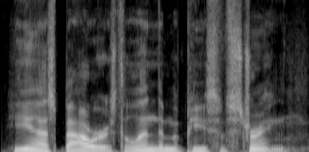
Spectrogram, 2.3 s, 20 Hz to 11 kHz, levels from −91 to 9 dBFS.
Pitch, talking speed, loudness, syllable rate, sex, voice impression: 120 Hz, 260 wpm, -17 LUFS, 6.1 syllables/s, male, very masculine, very adult-like, old, very thick, relaxed, slightly weak, dark, slightly hard, slightly muffled, slightly fluent, slightly cool, intellectual, sincere, very calm, very mature, friendly, very reassuring, slightly unique, slightly elegant, wild, slightly sweet, very kind, very modest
